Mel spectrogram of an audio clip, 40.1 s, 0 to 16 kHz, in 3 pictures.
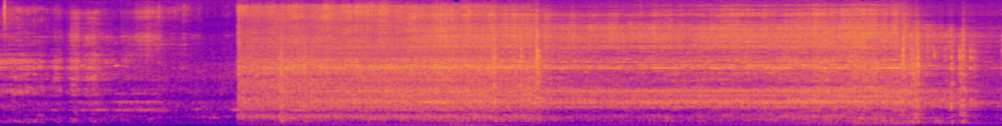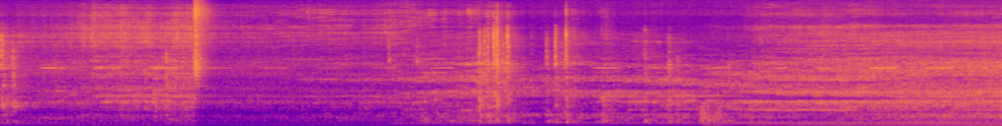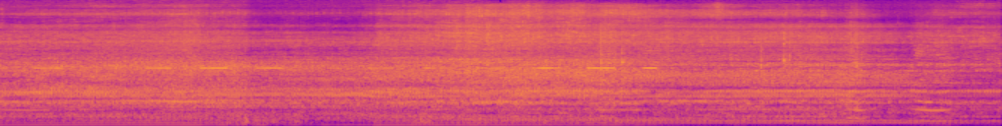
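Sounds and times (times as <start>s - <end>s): excavator engine running: 0.0s - 40.0s.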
